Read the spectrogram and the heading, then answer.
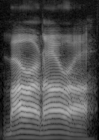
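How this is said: The word is said in a Rhode Island accent. "like marinara"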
